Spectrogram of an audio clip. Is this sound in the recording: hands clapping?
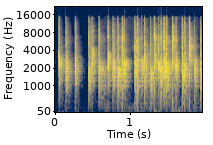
yes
